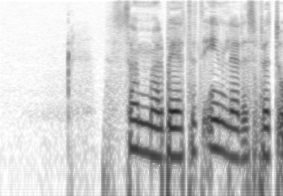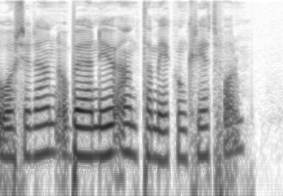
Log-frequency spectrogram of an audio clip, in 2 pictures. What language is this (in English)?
Swedish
